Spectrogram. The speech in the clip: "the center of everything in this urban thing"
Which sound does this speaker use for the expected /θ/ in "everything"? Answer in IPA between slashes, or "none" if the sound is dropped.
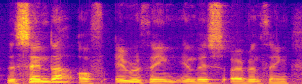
/θ/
